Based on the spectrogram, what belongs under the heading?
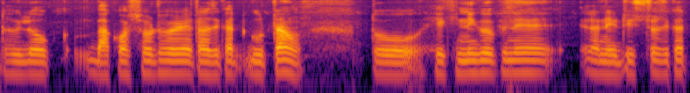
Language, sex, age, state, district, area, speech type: Assamese, male, 18-30, Assam, Dibrugarh, rural, spontaneous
